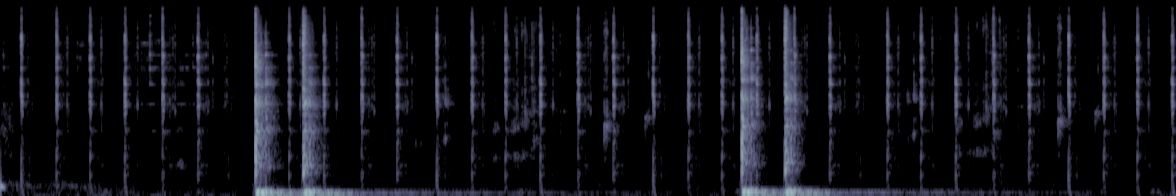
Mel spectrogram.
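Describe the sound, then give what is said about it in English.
Rhythmic clicking and clinking of mixing in a bowl as four eggs go in at once, with two heavier thumps standing out from the steady ticking and no voices. “Okay, stay at that speed. We're going to add in four eggs at one time.”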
